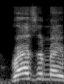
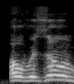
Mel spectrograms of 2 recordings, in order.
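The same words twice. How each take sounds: First: Resume said as rez-uh-may; resume with stress on the end, may; wrong pronunciation. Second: Resume said as ri-zoom; resume said like the verb, ri-zoom; corrected pronunciation. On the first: Viewer asking about applying for a job, he says resume as rez-uh-may. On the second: Catching his own slip on the job word, resume said as ri-zoom. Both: Shown as a demonstration. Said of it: "No, that's resume".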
